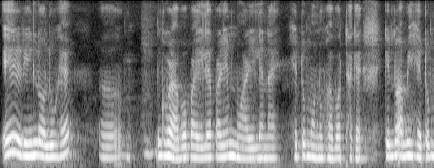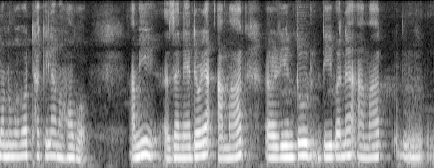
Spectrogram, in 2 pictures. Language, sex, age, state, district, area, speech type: Assamese, female, 30-45, Assam, Sivasagar, rural, spontaneous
